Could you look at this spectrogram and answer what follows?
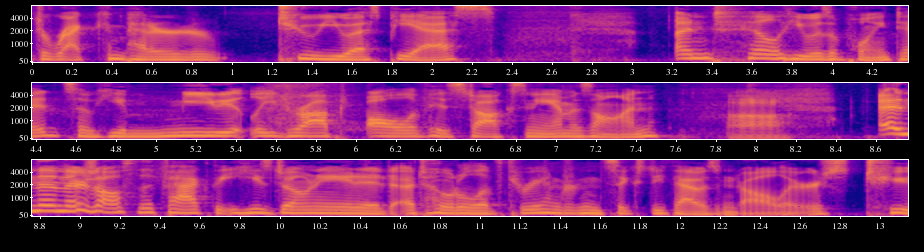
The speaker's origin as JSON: {"language": "English", "region": "Arizona", "country": "United States", "moved": "yes", "lives_now": "Oregon, United States", "said": "my home state of Arizona"}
